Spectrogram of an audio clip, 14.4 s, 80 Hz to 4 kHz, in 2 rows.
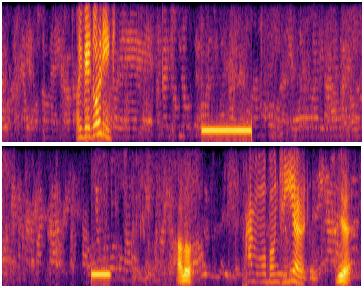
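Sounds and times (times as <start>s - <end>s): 
faint chatter: 0.0s - 14.3s
speech: 1.5s - 2.4s, 10.7s - 11.1s, 12.4s - 14.3s
telephone ringback tone of an outgoing call: 4.0s - 5.0s, 9.0s - 9.4s.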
